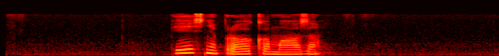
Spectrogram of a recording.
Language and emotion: Russian, sad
